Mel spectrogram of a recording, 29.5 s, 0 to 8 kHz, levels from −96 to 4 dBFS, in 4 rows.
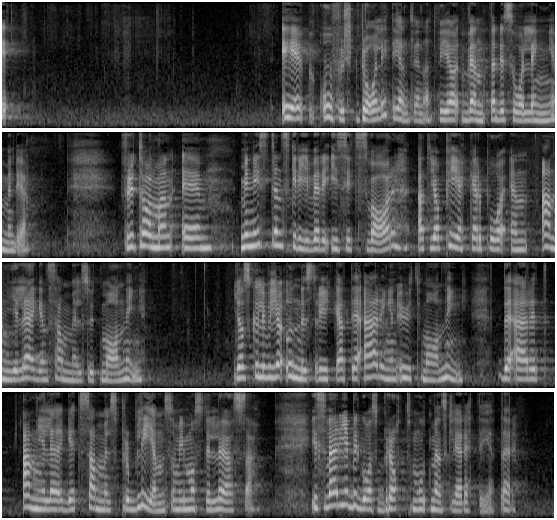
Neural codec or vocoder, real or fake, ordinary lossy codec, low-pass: none; real; none; none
